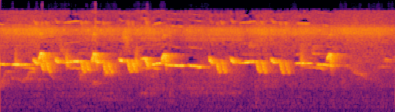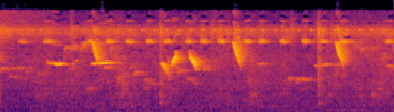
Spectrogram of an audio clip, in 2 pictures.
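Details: Thick-billed heleia in steady song for tutoring other birds: a dense burst of fast, jumbled chirping notes, then thinner, scattered high chirps with short gaps.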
